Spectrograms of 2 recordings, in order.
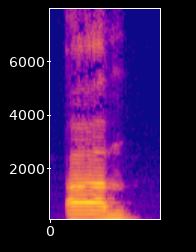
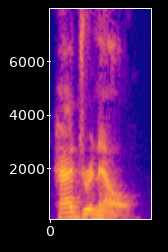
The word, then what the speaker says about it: Hadraniel: Hadronel. How do you say that? I wish Laura was here. Hadronel. H-A-D-R-A-N-I-E-L. Oops, kind of bright.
